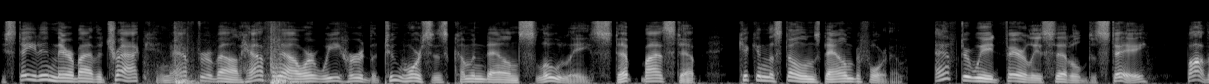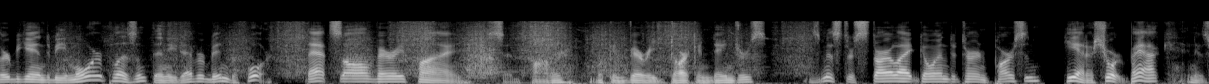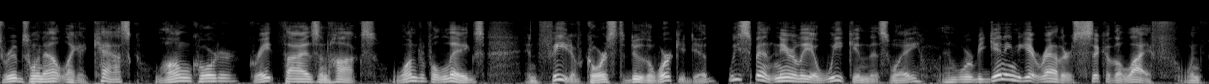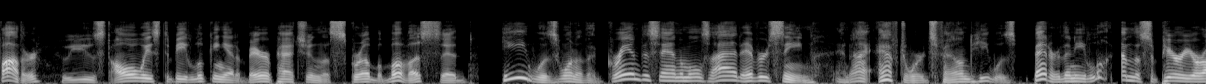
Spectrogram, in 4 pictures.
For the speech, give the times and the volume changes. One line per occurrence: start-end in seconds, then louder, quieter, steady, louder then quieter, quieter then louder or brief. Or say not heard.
0.0-48.2 steady.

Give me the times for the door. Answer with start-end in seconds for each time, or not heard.
1.4-3.0.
